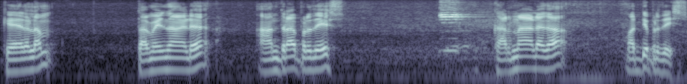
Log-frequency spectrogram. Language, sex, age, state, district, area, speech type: Malayalam, male, 45-60, Kerala, Kollam, rural, spontaneous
